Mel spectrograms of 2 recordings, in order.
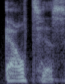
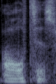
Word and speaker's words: Altus: going to send me it's Altus it's not Altis what what do you guys well it's Altus I mean that's how they pronounce it it just means old in German oh German people would person would say Altus okay it's a drum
